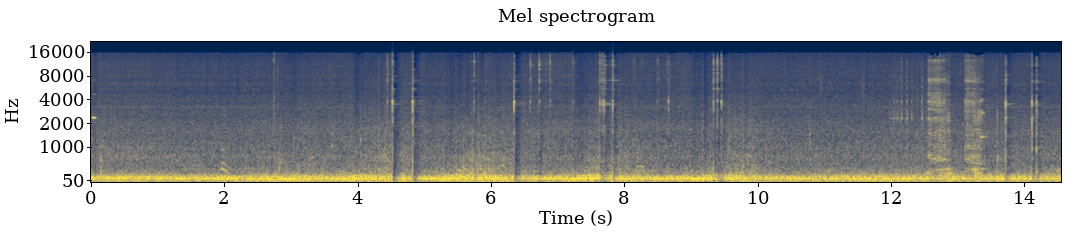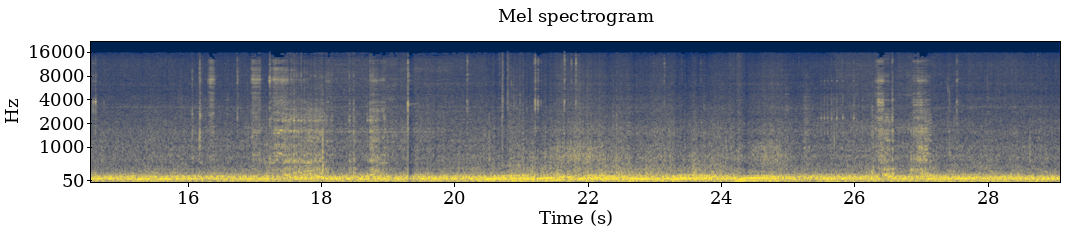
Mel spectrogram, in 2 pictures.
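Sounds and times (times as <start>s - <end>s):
engine running steadily: 0.0s - 29.0s
sharp clicks: 12.0s - 14.7s.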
